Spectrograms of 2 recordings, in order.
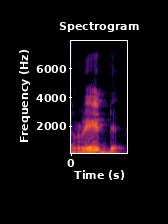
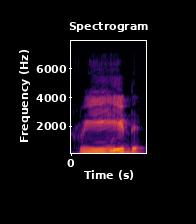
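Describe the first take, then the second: First: The vowel is short, like in 'red'. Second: The vowel is long, like in 'reed'. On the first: It is the past tense form. "இறந்த காலத்துல ரெட் ரெட் என்று வரும்" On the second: It is the present tense form. "Pronunciation உச்சரிப்பு ... வித்தியாசம் பாருங்க"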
